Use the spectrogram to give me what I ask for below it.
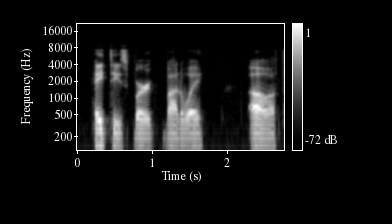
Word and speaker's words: Hattiesburg: Hattiesburg is pronounced Hattiesburg, by the way.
